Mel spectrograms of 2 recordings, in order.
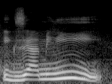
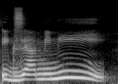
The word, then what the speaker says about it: examinee: we can say that examinee knee is given more stress examinee e is given knee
